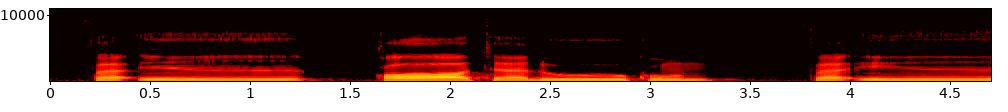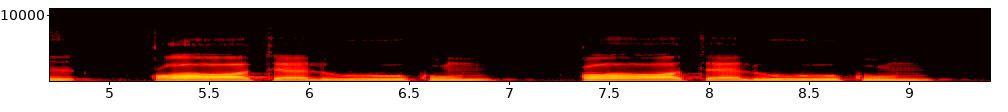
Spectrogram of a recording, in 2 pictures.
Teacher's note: بعد از نون ساکن که میبینید قاف آمده و قاف از حروف اخفا هست، بنابراین اینجا اخفا میکنیم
